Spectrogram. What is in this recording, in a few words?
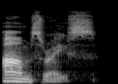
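"arms race", British English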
